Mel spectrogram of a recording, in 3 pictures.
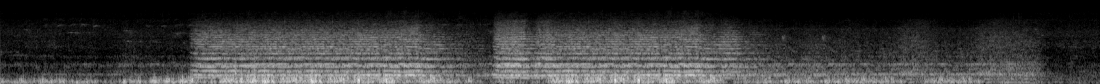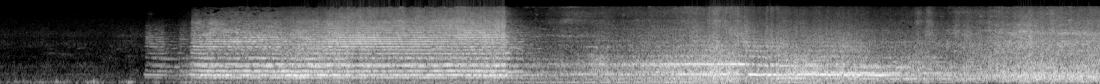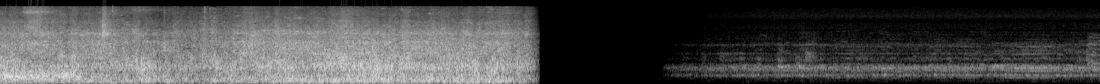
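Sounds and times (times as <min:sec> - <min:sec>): locomotive horn blast: 0:01.9 - 0:10.4, 0:12.4 - 0:20.8
locomotive passing close: 0:13.2 - 0:27.4
freight wagons rumbling and clattering: 0:20.2 - 0:27.4.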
